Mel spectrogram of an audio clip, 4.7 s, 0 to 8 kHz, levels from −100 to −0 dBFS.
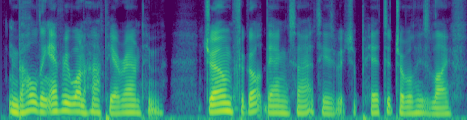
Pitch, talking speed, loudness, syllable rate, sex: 125 Hz, 220 wpm, -20 LUFS, 7.3 syllables/s, male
